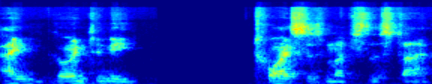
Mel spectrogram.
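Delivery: nervous and very quiet. In a tabletop game, a man negotiates an arrangement, a little nervous and very quiet. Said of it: "little bit nervous, and he just kind of very quietly says, / and he has a nice little red scarf with RS emblazoned in gold on it. Fancy. I like it. Okay. So for those of you who listened to the last e".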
